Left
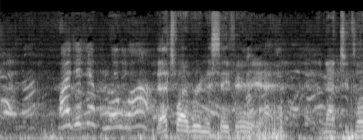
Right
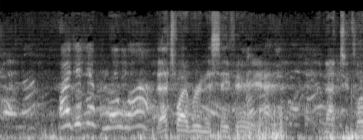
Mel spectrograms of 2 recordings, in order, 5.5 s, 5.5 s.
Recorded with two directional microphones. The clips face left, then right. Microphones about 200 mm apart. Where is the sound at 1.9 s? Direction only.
10° right (ahead or behind).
